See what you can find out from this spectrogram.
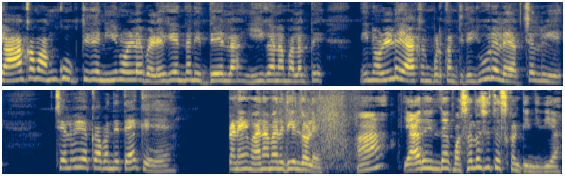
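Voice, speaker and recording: A woman voicing a tired, sharp-tongued village grandmother in a cartoon, nagging and scolding. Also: high-pitched, natural voice. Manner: nagging, scolding rural speech. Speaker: grandmother tending a newborn.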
